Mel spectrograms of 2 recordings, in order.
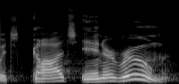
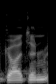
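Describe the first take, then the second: First: It is said emphatically and forcefully. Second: It is said casually and offhandedly.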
